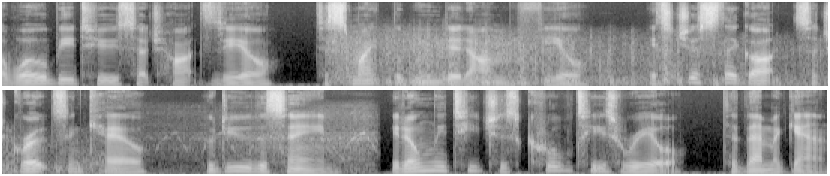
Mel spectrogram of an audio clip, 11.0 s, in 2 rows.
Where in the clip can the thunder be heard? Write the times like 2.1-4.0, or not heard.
2.1-6.3.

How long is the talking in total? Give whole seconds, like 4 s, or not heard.
11 s.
